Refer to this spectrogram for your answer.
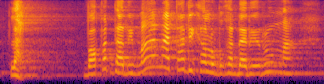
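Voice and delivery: can't believe what she hears; incredulous clerk. Acted. Clerk disbelieving old man. (petugas tak percaya, bertanya dengan kesal dan nada tinggi)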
